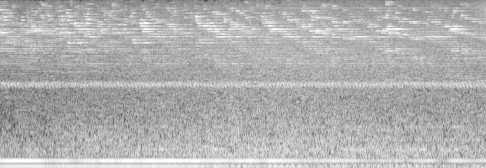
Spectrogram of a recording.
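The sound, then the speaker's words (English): A steady, low whistling wind drones on in the distance, a constant hollow rush with faint sustained tones and no voices or other sounds. “in the far distance, you can faintly hear the whistling of the winds.”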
